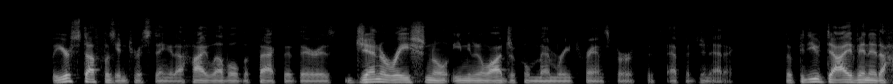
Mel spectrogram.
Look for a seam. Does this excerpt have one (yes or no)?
yes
